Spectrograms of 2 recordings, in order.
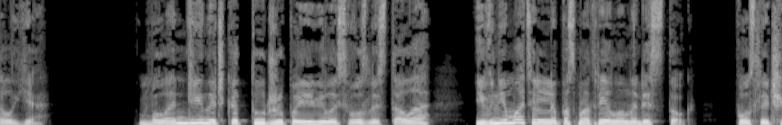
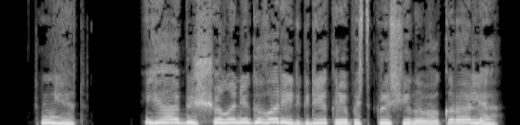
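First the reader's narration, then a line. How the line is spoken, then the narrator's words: Heavy-sighing reply. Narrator (Russian): тяжко вздохнув, ответила убийца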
